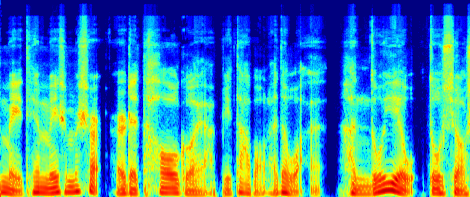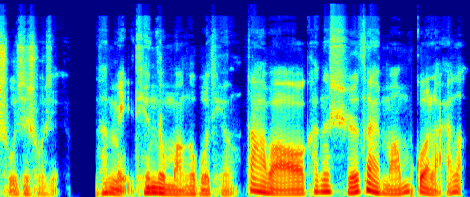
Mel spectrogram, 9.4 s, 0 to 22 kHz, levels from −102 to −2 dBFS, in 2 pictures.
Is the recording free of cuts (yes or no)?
no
